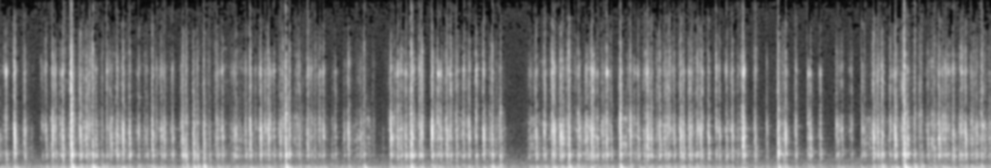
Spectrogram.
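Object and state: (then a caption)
Plastic mechanical keyboard. Both hands' fingertips type rapidly on a full-size backlit mechanical keyboard with dark plastic keycaps and linear switches, resting on a wooden desk. A dense, steady stream of short, bright plastic clacks and taps carries on throughout, broken only by brief pauses around six and eight seconds. Each keystroke dies away almost instantly.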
